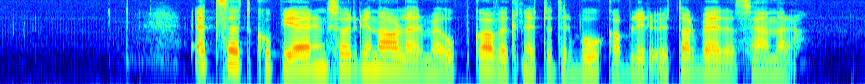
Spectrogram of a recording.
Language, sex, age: Norwegian, female, 22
